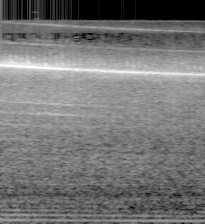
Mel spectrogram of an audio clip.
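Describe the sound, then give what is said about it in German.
A loud, steady mechanical roar of a helicopter's rotors and engine as it sinks lower and lower and touches down on its skids, whipping up sand and brush, with a droning low hum and a thin high whine, continuous throughout with no voices. “Geräusche wurden unerträglich laut und der Hubschrauber sank immer tiefer.”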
